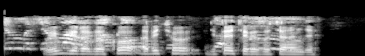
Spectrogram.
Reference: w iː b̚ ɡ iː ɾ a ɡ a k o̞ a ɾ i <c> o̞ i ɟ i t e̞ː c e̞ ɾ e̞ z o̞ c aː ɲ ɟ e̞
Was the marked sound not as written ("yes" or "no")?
no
